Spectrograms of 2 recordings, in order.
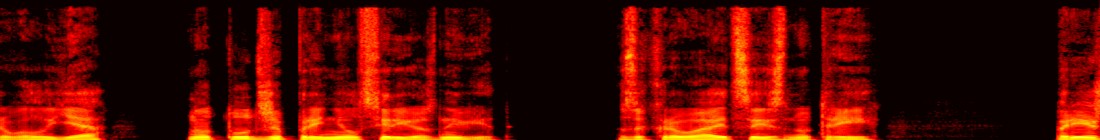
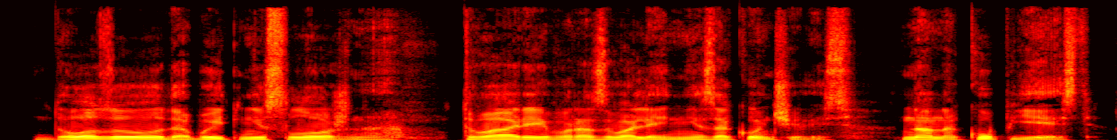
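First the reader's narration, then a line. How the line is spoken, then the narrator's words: Plain. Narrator (Russian): ответил Гвидон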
